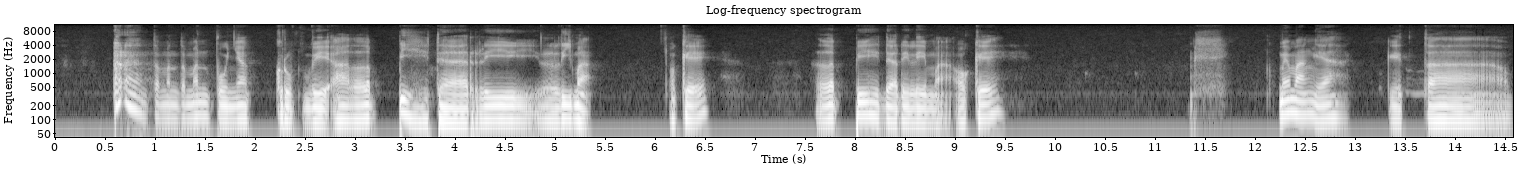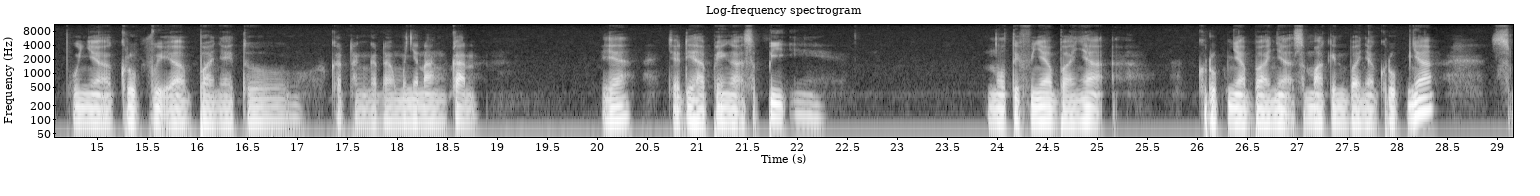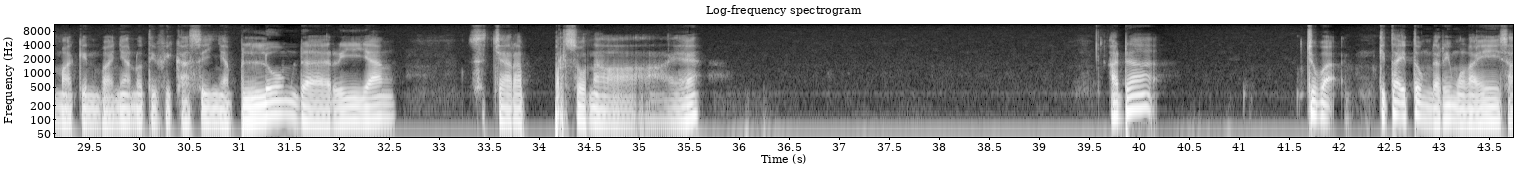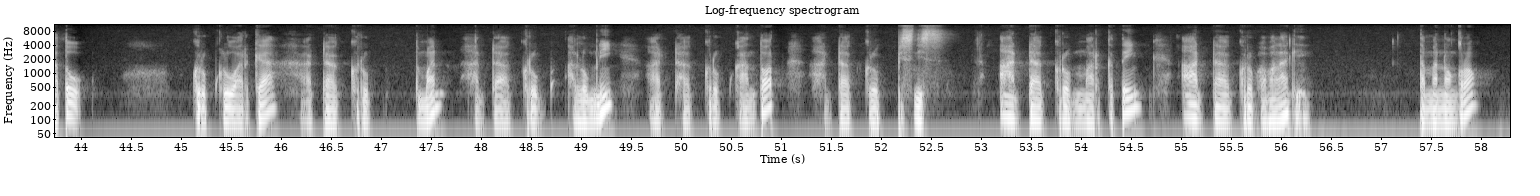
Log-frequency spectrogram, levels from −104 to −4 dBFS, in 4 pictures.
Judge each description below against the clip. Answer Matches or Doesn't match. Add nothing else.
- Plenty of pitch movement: Doesn't match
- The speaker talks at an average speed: Doesn't match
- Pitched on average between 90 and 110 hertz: Matches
